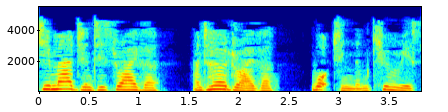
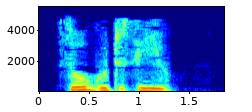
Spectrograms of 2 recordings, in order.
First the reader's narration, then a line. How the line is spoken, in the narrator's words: both murmuring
